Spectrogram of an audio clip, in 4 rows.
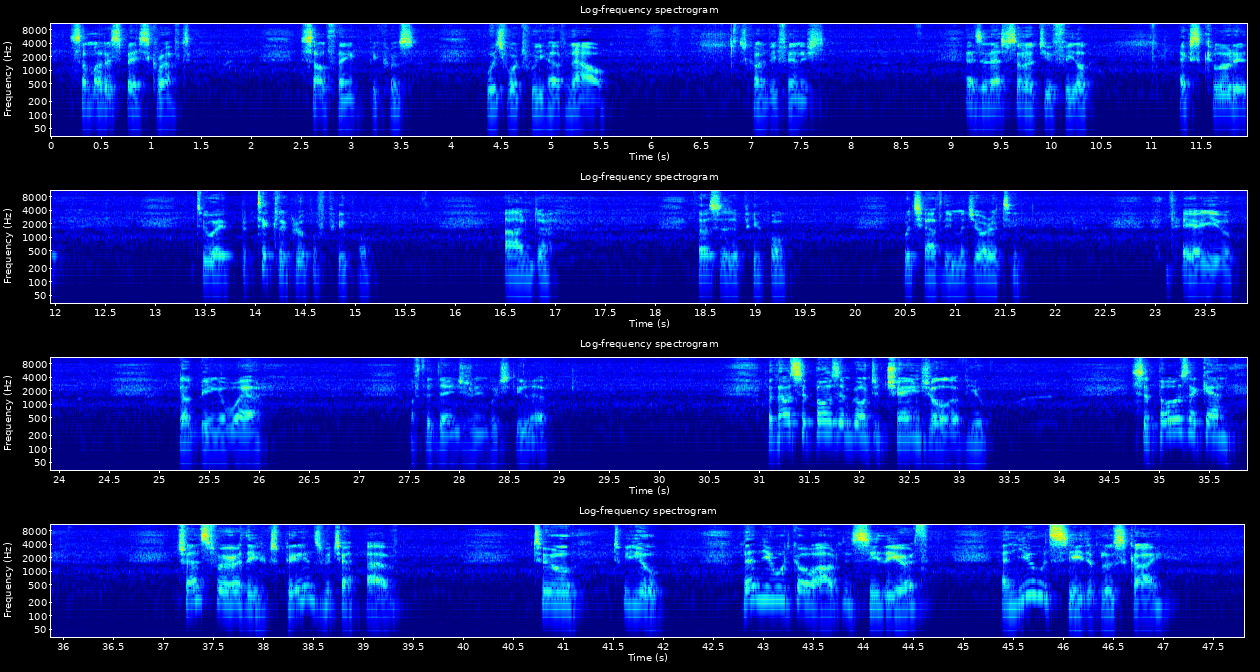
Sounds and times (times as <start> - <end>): Narration, monologue: 0.0 - 47.8
Male speech, man speaking: 0.2 - 1.4, 2.5 - 3.7, 4.4 - 5.6, 6.8 - 7.8, 9.2 - 10.5, 11.3 - 12.1, 13.4 - 15.2, 16.5 - 17.1, 18.4 - 19.4, 20.5 - 21.8, 23.1 - 23.8, 25.2 - 26.1, 27.5 - 29.0, 31.1 - 33.4, 34.8 - 35.9, 37.2 - 39.4, 40.7 - 42.0, 42.8 - 44.7, 45.4 - 47.1.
